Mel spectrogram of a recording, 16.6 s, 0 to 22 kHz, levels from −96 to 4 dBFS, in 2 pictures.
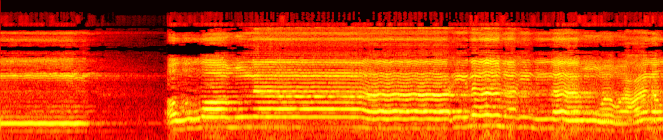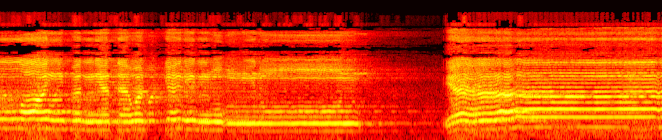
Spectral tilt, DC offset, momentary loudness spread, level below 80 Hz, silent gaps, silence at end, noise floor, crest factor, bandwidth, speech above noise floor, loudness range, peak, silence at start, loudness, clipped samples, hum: -0.5 dB/octave; under 0.1%; 8 LU; -52 dBFS; none; 0 s; -48 dBFS; 18 dB; 16 kHz; 32 dB; 6 LU; 0 dBFS; 0 s; -16 LUFS; under 0.1%; none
